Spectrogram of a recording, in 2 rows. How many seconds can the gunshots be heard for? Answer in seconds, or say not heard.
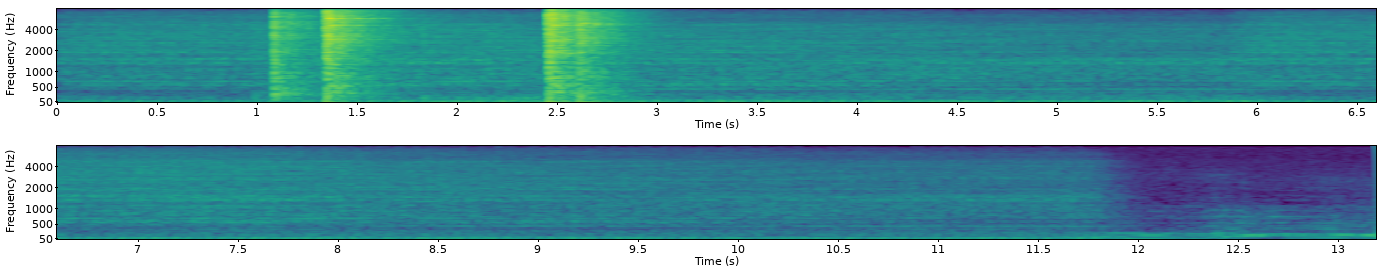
2 s.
